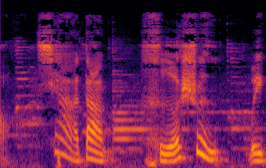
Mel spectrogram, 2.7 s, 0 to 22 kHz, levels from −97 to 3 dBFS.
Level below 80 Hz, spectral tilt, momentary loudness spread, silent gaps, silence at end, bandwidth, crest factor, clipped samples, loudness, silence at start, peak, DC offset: -56 dBFS; -3.5 dB/octave; 11 LU; none; 0 s; 16 kHz; 16 dB; under 0.1%; -23 LUFS; 0 s; -8 dBFS; under 0.1%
